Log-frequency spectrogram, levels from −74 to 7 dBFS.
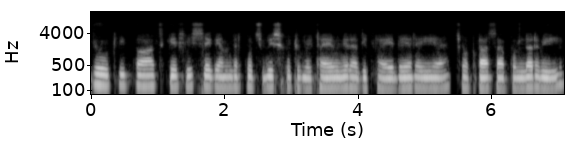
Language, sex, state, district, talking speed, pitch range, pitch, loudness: Hindi, male, Rajasthan, Bikaner, 160 wpm, 115-125 Hz, 120 Hz, -18 LUFS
